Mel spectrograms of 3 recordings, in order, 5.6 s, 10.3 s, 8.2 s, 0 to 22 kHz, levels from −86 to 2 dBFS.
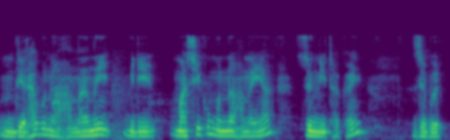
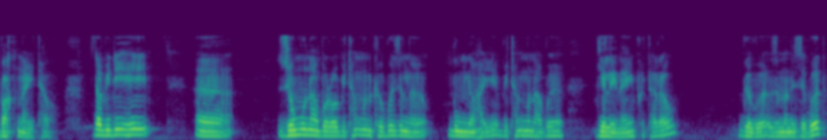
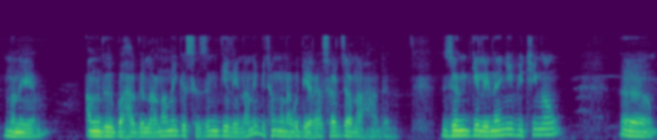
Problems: constant background noise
